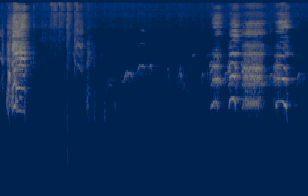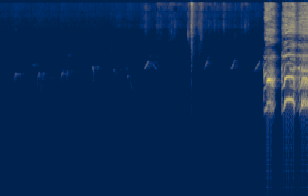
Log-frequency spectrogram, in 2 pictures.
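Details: Junglefowl crowing in the morning during decoy luring of wild birds: a short clipped call at the start, then a full segmented crow of four harsh bursts, the last one trailing off, and another loud crow beginning at the end.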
